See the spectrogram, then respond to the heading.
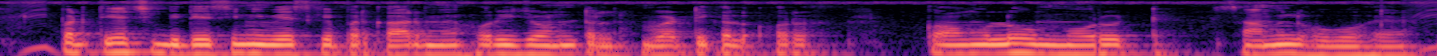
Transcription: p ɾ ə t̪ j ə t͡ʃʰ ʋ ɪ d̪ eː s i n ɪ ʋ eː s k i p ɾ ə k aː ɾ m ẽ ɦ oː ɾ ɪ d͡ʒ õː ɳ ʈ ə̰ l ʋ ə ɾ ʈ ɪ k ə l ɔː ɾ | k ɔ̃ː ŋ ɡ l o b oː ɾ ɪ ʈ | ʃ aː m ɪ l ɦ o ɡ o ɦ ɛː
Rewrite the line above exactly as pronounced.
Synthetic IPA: p ɾ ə t̪ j ə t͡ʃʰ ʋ ɪ d̪ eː s i n ɪ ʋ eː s k e p ɾ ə k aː ɾ m ẽ ɦ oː ɾ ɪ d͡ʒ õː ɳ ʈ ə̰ l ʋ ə ɾ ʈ ɪ k ə l ɔː ɾ | k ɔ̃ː ŋ ɡ l o m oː ɾ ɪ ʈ | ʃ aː m ɪ l ɦ o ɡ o ɦ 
